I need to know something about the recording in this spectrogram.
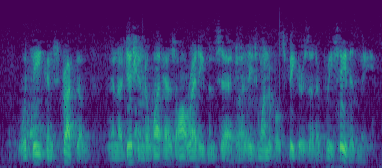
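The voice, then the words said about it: Northern US Yankee accent. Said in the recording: “As you can tell, probably, by my accent ... As you can probably tell, I'm a Yankee”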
